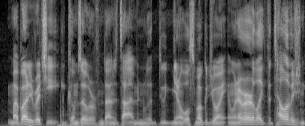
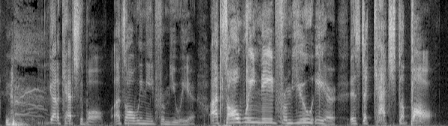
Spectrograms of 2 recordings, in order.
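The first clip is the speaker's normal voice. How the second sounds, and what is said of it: Imitates another person's voice. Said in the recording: “That's my Denzel.”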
